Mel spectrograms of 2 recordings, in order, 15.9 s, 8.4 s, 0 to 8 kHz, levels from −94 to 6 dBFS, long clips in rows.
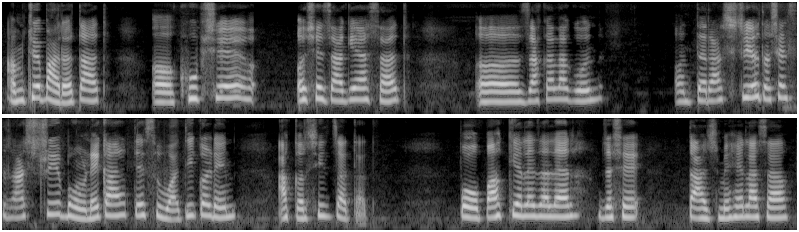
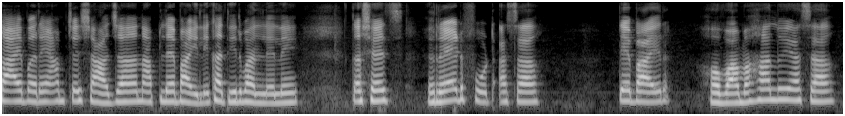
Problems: none marked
